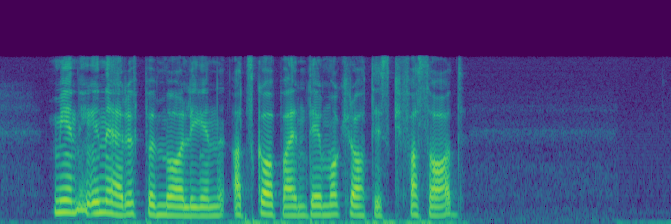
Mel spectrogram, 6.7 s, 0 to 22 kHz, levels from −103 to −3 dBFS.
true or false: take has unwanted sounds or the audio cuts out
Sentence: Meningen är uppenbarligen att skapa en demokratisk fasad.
false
